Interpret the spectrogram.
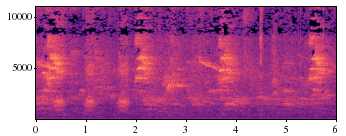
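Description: Birds calling: short, raspy calls repeated about once a second, with thinner, higher chirps in between.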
